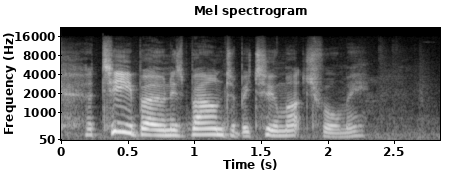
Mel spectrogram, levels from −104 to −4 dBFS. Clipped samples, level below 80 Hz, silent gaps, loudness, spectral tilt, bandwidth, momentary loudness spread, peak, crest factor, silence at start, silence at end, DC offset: under 0.1%; -62 dBFS; none; -20 LUFS; -4.5 dB/octave; 14.5 kHz; 13 LU; -4 dBFS; 16 dB; 0 s; 0.55 s; under 0.1%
